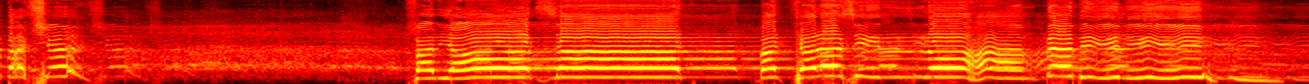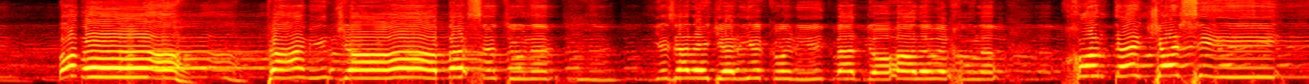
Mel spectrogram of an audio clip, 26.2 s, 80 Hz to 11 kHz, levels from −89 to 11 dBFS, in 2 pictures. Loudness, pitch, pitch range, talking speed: -12 LUFS, 350 Hz, 310-360 Hz, 55 wpm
